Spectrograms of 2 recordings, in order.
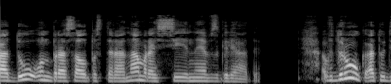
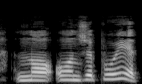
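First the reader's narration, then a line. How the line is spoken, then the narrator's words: Half-voiced, then laughter. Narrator (Russian): проговорил Майя в полголоса и расхохотался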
